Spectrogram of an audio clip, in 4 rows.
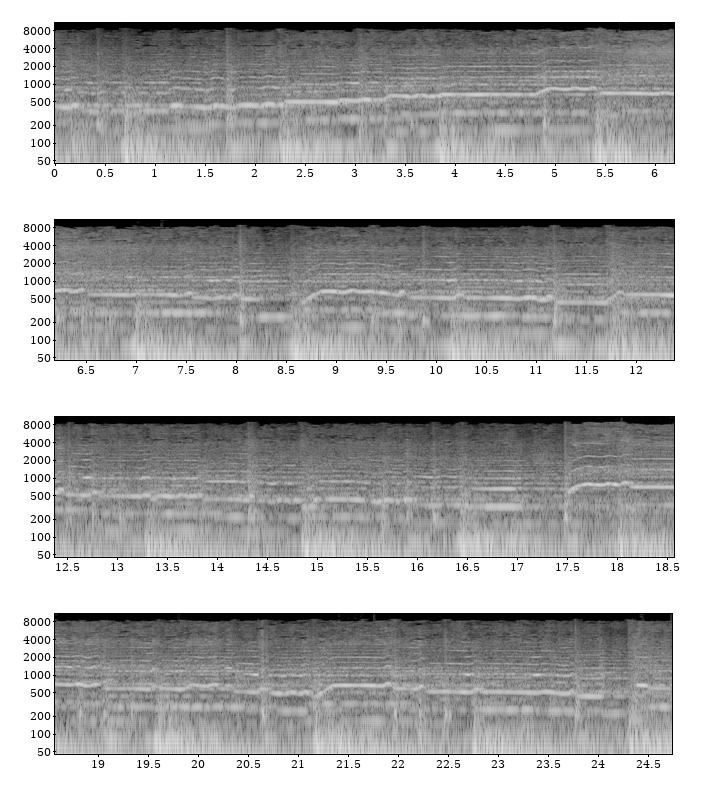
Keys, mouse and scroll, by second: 2.4 click, 5.8 scroll down 1, 6.1 z, 6.8 click, 11.3 click, 13.2 KP_1, 13.3 KP_Decimal, 13.6 KP_Enter, 22.1 click.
